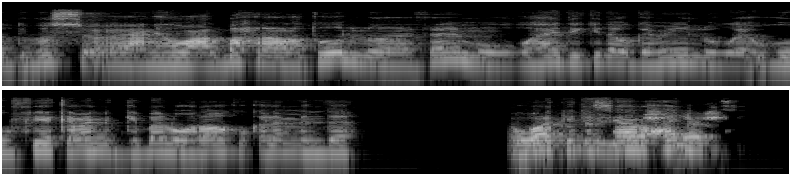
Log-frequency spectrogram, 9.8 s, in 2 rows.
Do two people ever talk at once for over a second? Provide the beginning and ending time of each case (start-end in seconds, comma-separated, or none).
8.1-9.3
